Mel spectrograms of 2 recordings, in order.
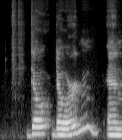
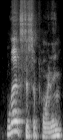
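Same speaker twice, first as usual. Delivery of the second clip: ordinary delivery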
